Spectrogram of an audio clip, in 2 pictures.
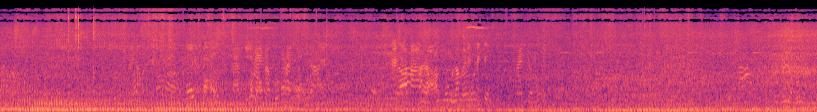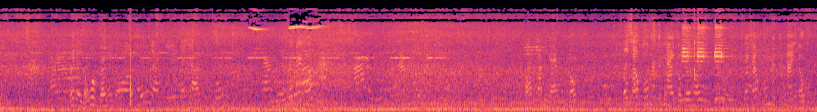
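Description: Motorbike engines running in busy street noise, a low rumble that is strongest in the first few seconds and again in the second half, with people talking around it.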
